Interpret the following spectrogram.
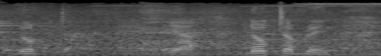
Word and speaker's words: Dokta: But it's easy to pronounce it as Doctor.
